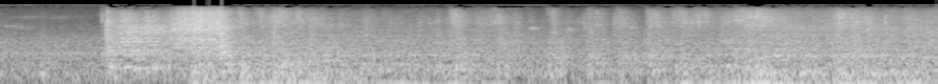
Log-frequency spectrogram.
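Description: Classic car's engine cranked by the starter and catching about a second in, then running steadily.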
